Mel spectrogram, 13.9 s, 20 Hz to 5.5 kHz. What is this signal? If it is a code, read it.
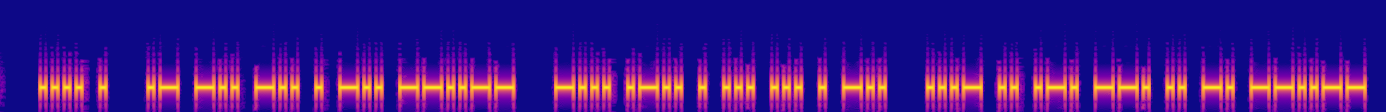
Morse code, heard as a keyed tone, about 20 wpm, 600 Hz. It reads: HE ADDED, BLESSED VIRGIN,
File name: the old man and the sea / the old man and the sea part 1 20wpm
